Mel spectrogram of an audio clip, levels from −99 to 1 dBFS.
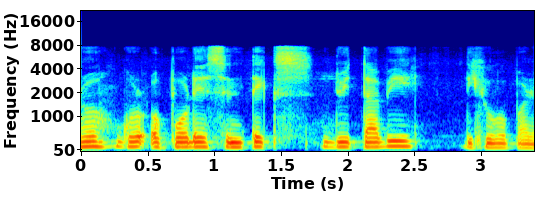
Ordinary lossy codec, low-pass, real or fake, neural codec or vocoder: none; none; real; none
